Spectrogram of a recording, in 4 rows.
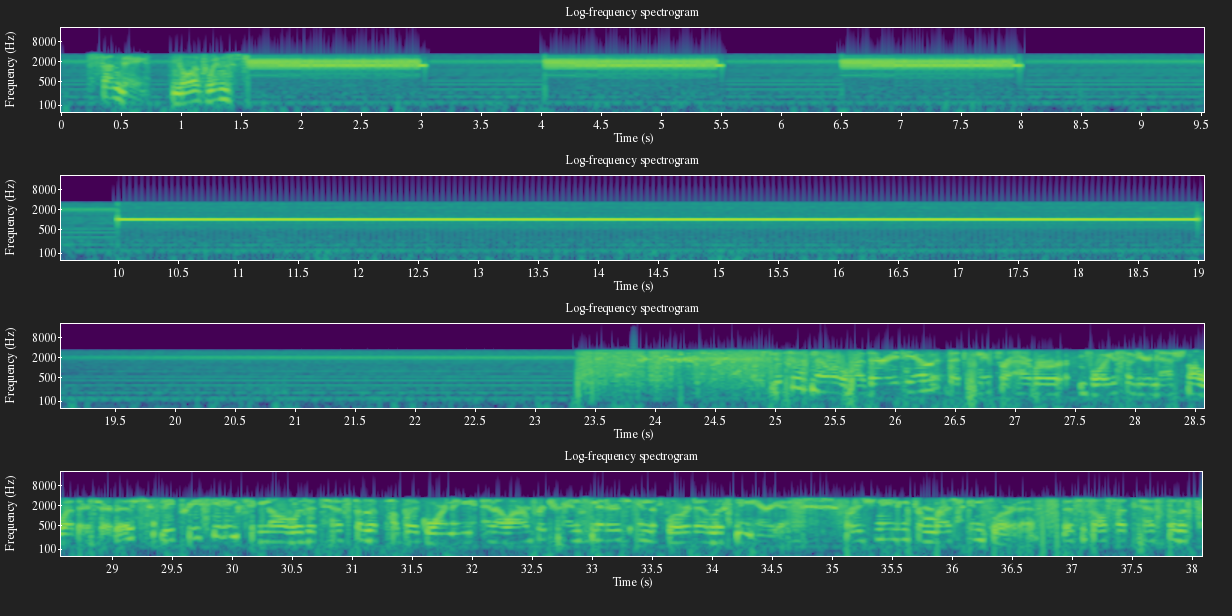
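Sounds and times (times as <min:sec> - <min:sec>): faint radio hum: 0:00.1 - 0:01.7, 0:19.6 - 0:38.0
steady warning alarm tone: 0:04.0 - 0:05.5, 0:06.5 - 0:08.0.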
